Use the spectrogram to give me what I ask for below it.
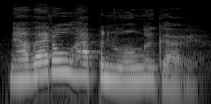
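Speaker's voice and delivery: put-on lively read-aloud for children; story narration. A narrator's reading. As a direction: tell it like a bedtime tale.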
